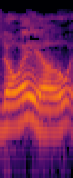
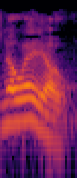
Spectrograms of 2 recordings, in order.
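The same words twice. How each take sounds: First: Noeo said slowly as no-eh-oh with a rising close; Greek word noeo. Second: Noeo said slowly as no-eh-oh with a falling close; Greek word noeo. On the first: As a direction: draw out noeo in three slow parts, lifting at the end. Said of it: "the next word, which is". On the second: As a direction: spell out noeo slowly in three parts, falling at the end. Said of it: "we have the word think, which is". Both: Shown as a demonstration.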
